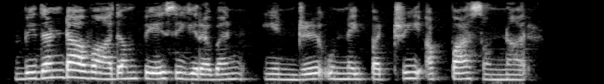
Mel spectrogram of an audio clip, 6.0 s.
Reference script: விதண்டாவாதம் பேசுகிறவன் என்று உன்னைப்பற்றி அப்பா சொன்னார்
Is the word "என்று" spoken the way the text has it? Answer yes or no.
yes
